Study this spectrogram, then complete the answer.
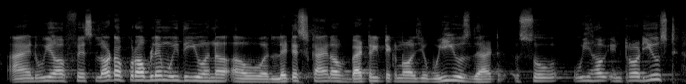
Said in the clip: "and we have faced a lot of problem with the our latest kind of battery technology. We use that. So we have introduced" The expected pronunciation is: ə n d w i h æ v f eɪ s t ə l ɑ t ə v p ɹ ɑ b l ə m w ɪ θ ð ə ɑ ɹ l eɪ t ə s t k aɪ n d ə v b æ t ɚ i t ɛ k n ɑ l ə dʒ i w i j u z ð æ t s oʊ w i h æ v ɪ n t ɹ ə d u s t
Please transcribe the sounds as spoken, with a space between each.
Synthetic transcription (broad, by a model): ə n d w i h æ v f eɪ s t l ɑ t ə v p ɹ ɑ b l ə m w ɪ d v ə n l eɪ t ə s t k aɪ n d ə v b æ t ɚ i t ɛ k n ɑ l ə dʒ i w i j u z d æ t s oʊ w i h æ v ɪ n t ɹ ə d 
